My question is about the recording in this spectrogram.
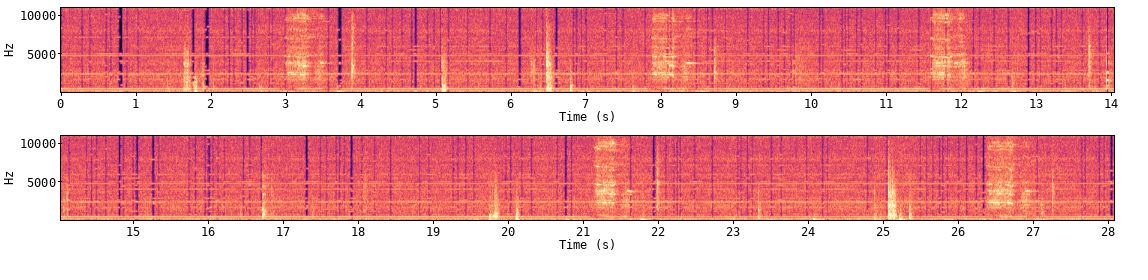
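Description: A woodworking shop machine runs steadily with a low hum. Wooden boards knock and clatter now and then as they are handled, with a few short rasping bursts among them.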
